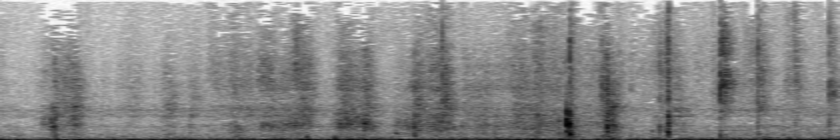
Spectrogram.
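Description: Faint rustling and light taps of paper as planner pages and sticker sheets are handled by hand, with a few sharper clicks in the second half.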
